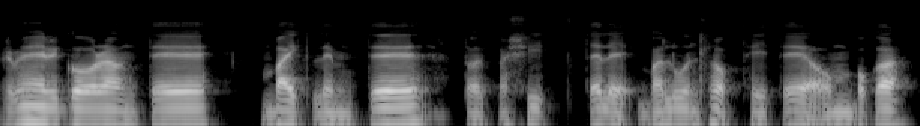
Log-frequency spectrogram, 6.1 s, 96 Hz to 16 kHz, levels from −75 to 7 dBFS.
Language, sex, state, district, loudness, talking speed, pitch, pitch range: Mizo, male, Mizoram, Aizawl, -20 LUFS, 175 wpm, 95 Hz, 85-100 Hz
